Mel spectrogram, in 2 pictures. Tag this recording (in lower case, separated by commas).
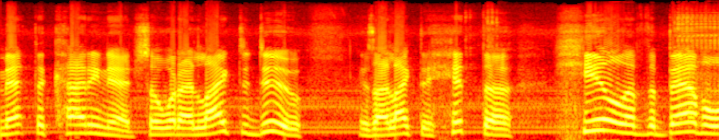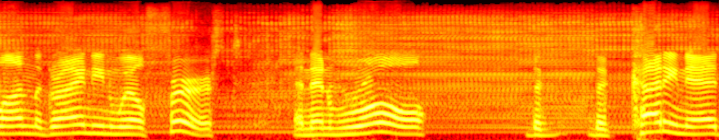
speech, tools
